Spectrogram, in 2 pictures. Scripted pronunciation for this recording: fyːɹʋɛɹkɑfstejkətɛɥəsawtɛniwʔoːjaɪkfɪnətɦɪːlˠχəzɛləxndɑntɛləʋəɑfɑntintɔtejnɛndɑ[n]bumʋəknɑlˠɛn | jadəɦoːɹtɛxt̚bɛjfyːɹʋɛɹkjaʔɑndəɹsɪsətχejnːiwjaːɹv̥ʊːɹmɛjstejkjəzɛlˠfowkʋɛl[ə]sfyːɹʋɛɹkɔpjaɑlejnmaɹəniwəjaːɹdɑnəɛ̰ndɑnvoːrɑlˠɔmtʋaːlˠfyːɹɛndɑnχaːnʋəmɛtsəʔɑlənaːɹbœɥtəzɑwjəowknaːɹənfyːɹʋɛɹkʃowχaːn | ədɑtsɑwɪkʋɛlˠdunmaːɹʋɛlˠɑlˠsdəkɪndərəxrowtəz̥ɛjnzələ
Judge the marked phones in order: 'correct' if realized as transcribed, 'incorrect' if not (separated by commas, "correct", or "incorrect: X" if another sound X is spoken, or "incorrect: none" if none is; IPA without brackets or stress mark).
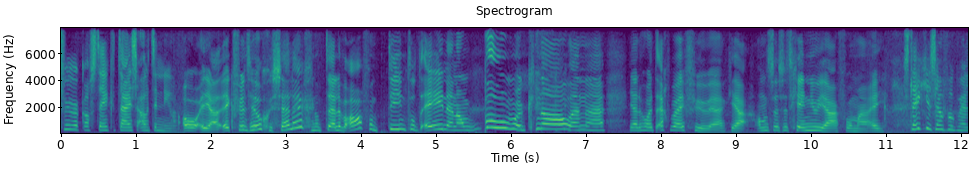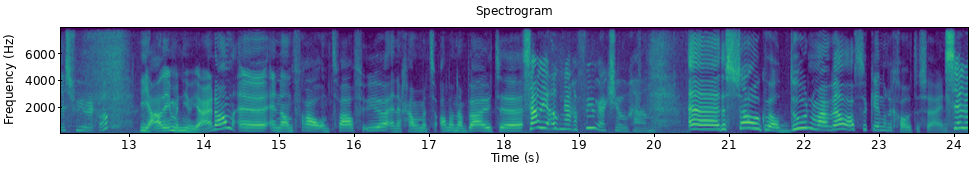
correct, correct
